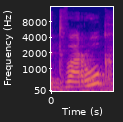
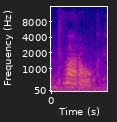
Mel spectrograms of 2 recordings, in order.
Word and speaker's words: творог: меняется след за человеком раньше все говорили творог потому что в каждом в логовом слове должно быть ударение на втором слоге как например сапог пирог соответственно творог сейчас большинство людей говорит творог поэтому Норма вариативная можно говорить и так и так но хотя тенденция идёт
